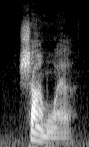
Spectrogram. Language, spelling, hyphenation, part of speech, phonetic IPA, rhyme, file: Hungarian, Sámuel, Sá‧mu‧el, proper noun, [ˈʃaːmuɛl], -ɛl, Hu-Sámuel.ogg
- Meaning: a male given name, equivalent to English Samuel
